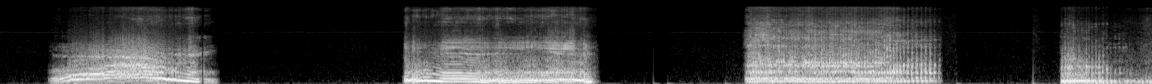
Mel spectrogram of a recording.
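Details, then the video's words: Tiger giving four long, loud roars, each about two seconds, with deep harmonic tones that rise and fall, separated by short silent gaps. "Suara Harimau"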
